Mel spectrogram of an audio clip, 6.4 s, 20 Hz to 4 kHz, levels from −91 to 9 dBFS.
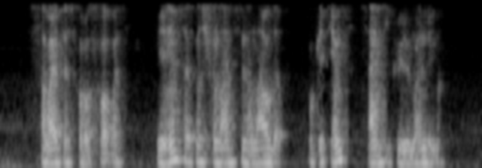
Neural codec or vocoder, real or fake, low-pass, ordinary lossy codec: codec, 16 kHz, 8 kbps, FunCodec, trained on LibriTTS, 25 frames a second; fake; 3.6 kHz; AAC, 24 kbps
